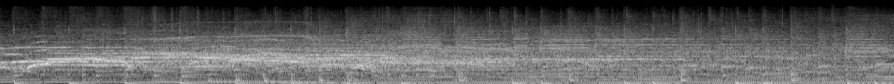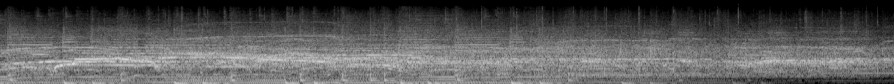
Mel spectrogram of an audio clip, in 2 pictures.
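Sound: crowd cheering and whooping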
